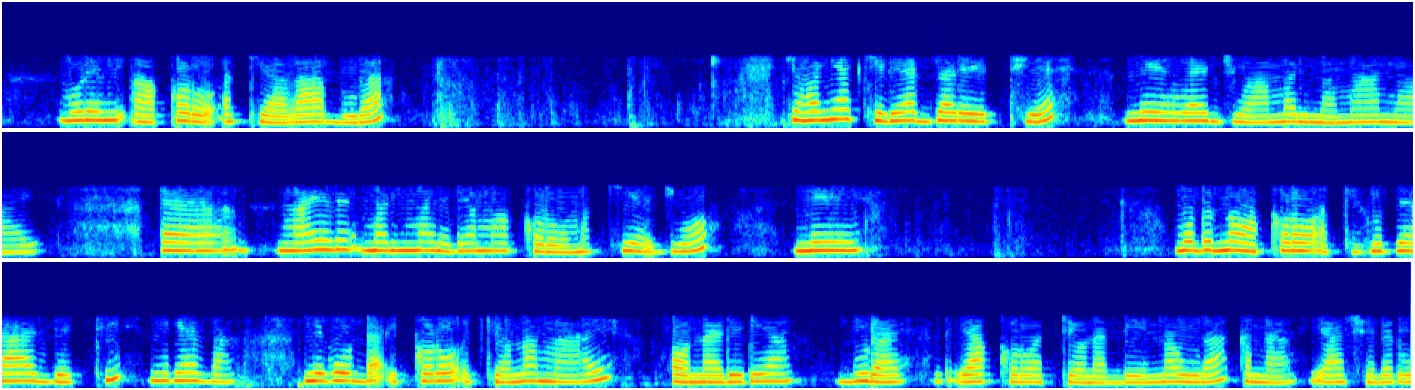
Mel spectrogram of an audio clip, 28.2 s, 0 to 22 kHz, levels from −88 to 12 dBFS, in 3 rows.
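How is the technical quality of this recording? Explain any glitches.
The quality's limited by one fault running the whole way through: tandem speech coding. The speech sounds like it crossed two separate low-bitrate speech codecs in a row, each re-encoding the previous one's already lossy output. The result is rougher, more muffled and more warbly than a single pass, with nothing above about 3.8 kHz, which fits an AMR-NB leg feeding a G.729A leg.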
